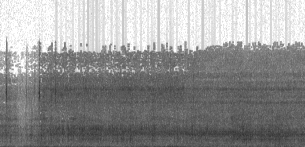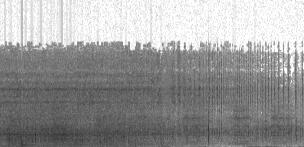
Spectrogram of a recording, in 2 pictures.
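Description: Mountain bike rolling along a dirt singletrack: steady tyre and drivetrain noise with wind buffeting the microphone, and one sharp click about halfway through. The sound eases off a little near the end.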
